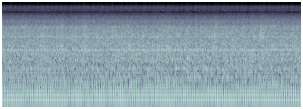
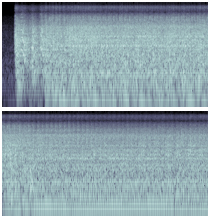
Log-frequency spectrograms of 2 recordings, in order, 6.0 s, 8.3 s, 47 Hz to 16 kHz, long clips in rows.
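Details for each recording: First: 2012 Polaris Ranger 800 six-seater, revived with new parts, just after first start. Steady idle with a light, fast metallic rattle riding on the engine beat; owner unsure, suspects play in the clutches. Rattle at idle. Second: 2012 Polaris Ranger 800 six-seater, revived with new parts, first start after battery hooked up and fuel added. Catches after a brief crank and settles into a steady, even idle with no knocks or misses; normal start and idle.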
